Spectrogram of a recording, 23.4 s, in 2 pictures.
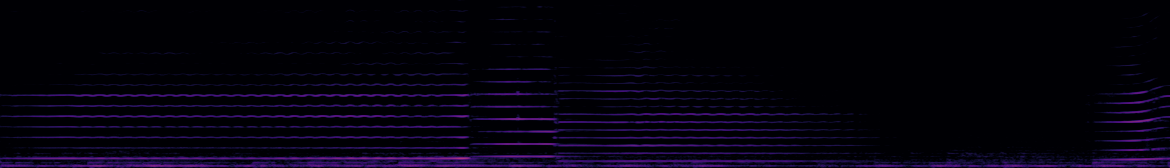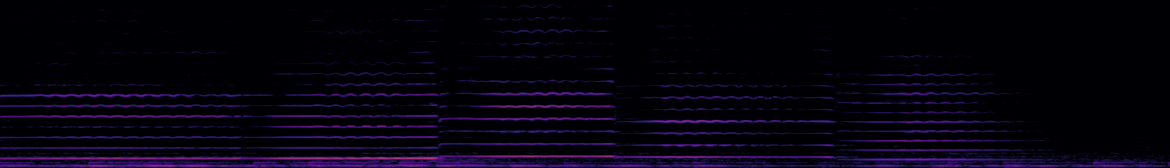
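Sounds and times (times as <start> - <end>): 
violin: 0.0 - 23.3.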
